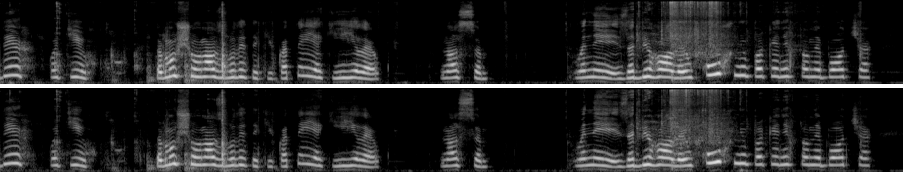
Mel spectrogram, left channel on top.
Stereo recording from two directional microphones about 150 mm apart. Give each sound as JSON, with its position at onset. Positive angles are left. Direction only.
{"t": 0.0, "sound": "a sound", "side_deg": -10}
{"t": 1.5, "sound": "speech", "side_deg": -20}
{"t": 4.4, "sound": "speech", "side_deg": -10}
{"t": 7.9, "sound": "speech", "side_deg": -25}
{"t": 8.4, "sound": "speech", "side_deg": -5}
